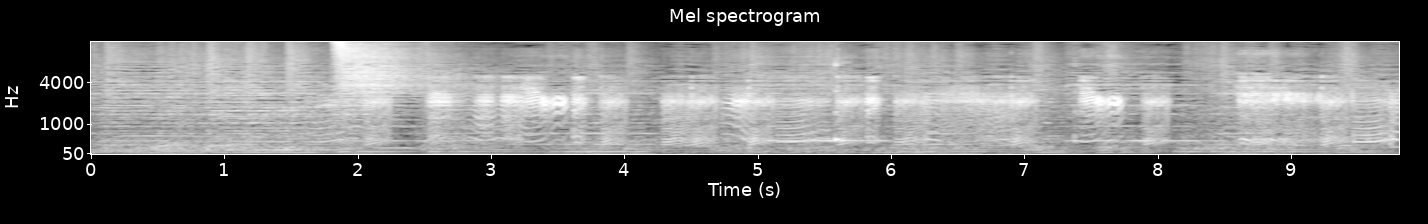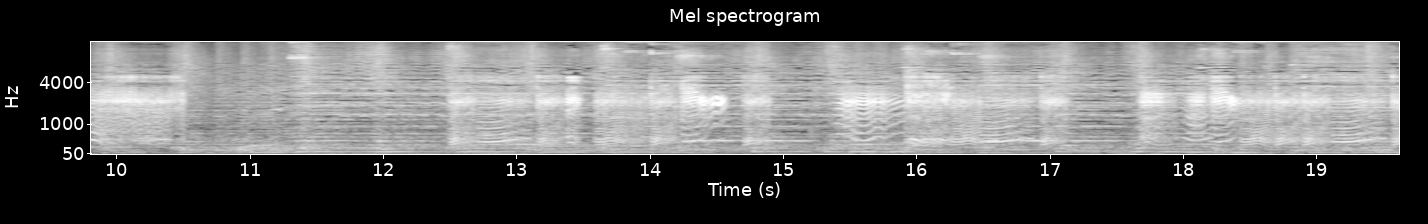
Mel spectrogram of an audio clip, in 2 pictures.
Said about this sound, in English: What do you play, sir? I play the fart gun in the orchestra.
